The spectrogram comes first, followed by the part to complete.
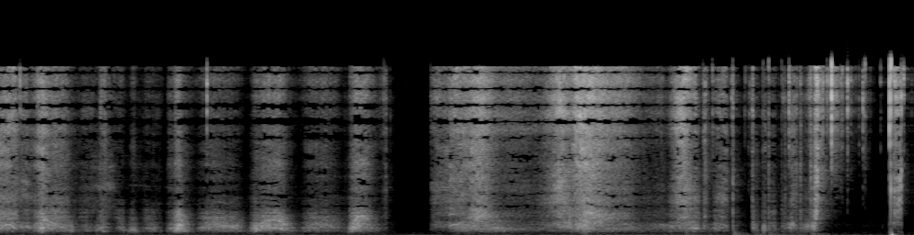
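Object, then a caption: Stretched canvas print on a wooden frame. Long purple acrylic nails scratch and trace over the textured surface of a large red rose canvas print, a hollow-backed canvas stretched on a frame and hanging on a wall. Dry, raspy rubbing strokes rise and fall in waves, with a short pause in the middle and one sharp tap near the end.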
